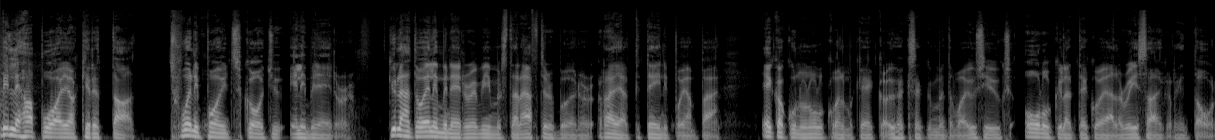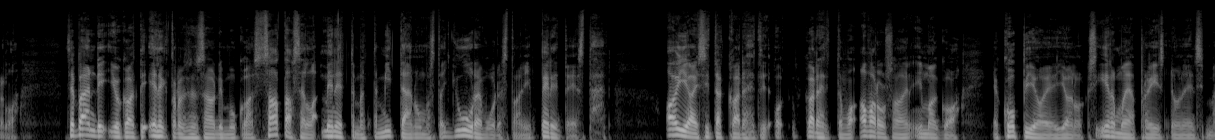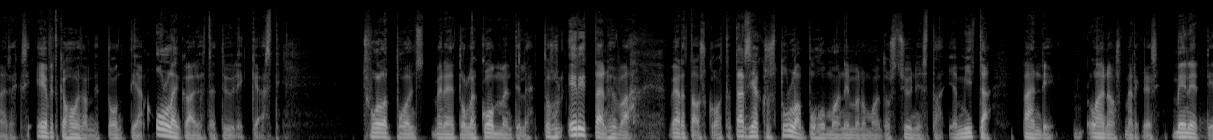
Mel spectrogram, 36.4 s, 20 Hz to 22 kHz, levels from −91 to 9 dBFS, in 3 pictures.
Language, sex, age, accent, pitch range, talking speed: Finnish, male, 30-49, native, 90-120 Hz, 140 wpm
